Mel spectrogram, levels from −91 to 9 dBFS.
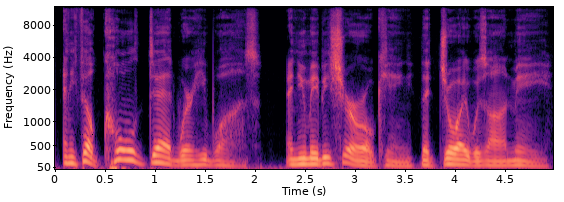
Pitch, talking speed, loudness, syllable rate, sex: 105 Hz, 240 wpm, -17 LUFS, 4.7 syllables/s, male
